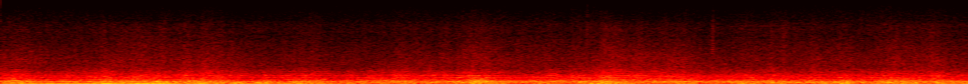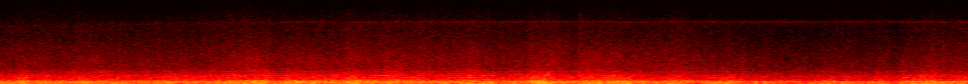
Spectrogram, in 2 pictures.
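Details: Honey bees at hive number three in a row of hives, extremely active that day with many entries and departures: a dense, steady droning buzz with a low layered hum that holds without a break from start to finish.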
